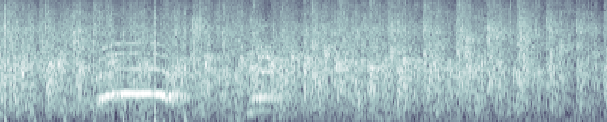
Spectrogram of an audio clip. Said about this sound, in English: And lastly, of course, as always, I want to get a round of applause for our producer here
